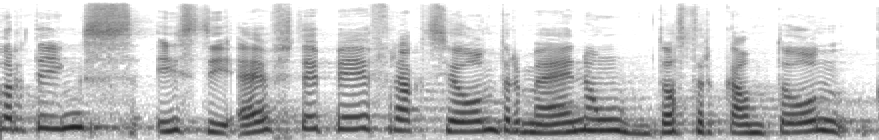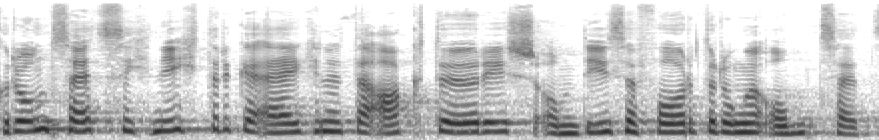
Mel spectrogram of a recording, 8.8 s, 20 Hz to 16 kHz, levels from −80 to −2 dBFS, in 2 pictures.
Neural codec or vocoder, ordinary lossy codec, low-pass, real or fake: vocoder, 48 kHz, 128 mel bands, Vocos; none; 14.4 kHz; fake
